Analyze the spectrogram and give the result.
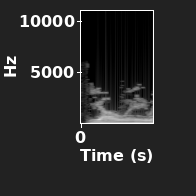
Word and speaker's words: Yahweh: It's four Hebrew letters transliterated in English, YHWH, which we pronounce as Yahweh.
